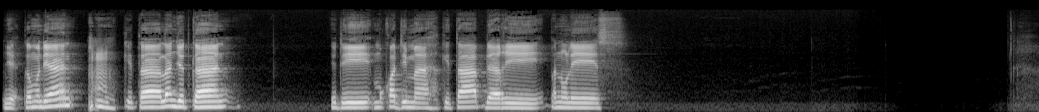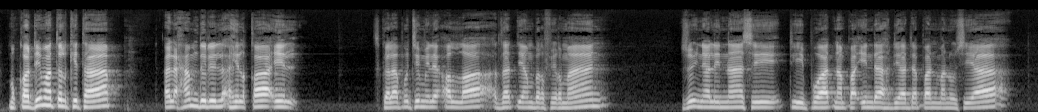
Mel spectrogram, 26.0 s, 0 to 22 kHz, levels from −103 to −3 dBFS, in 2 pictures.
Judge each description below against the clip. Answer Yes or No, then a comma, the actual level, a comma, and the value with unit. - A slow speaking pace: Yes, slow, 60 wpm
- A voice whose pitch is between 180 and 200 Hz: Yes, medium, 185 Hz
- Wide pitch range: No, average, 2.7 semitones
